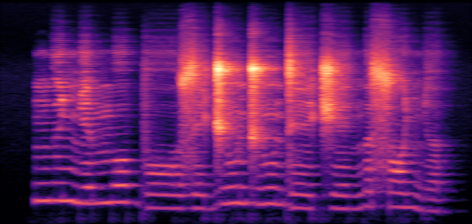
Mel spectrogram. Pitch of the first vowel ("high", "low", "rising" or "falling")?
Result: high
